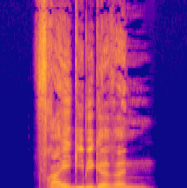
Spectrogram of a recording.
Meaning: inflection of freigiebig: 1. strong genitive masculine/neuter singular comparative degree 2. weak/mixed genitive/dative all-gender singular comparative degree
- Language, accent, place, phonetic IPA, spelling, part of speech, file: German, Germany, Berlin, [ˈfʁaɪ̯ˌɡiːbɪɡəʁən], freigiebigeren, adjective, De-freigiebigeren.ogg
